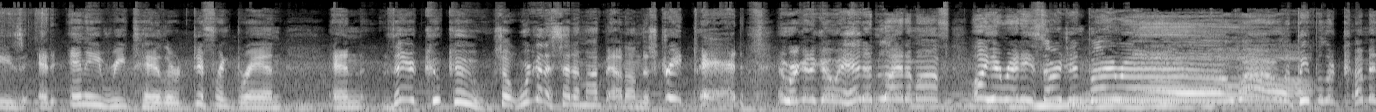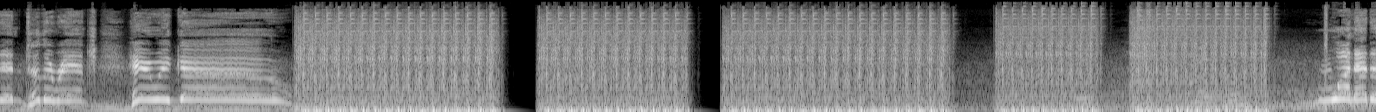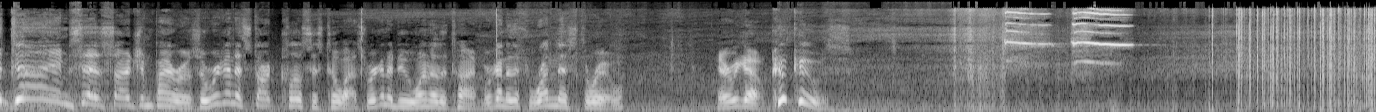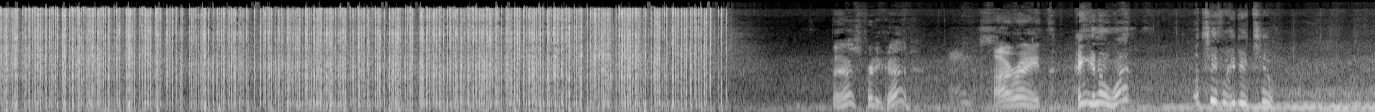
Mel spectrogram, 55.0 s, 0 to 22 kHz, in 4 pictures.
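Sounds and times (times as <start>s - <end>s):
firework crackling spray: 32.2s - 48.7s
firework falling whistles: 36.0s - 42.2s.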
